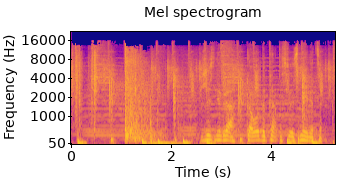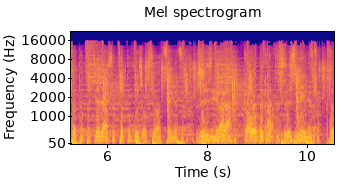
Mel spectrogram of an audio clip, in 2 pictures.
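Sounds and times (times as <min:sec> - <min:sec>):
gunshots: 0:00.0 - 0:01.9
sustained musical backdrop with steady tones: 0:00.0 - 0:10.5
speech: 0:02.6 - 0:10.5.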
